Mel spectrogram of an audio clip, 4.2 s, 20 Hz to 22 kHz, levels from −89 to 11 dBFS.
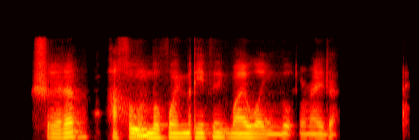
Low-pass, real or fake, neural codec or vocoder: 7.2 kHz; fake; codec, 16 kHz, 0.5 kbps, FunCodec, trained on Chinese and English, 25 frames a second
